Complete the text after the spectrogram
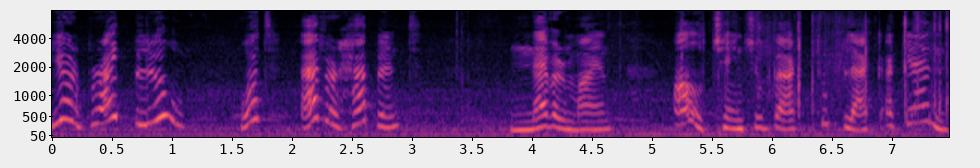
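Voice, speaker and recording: In a put-on character voice pitched high, a woman speaks at a fairly slow pace with long, frequent pauses over clear background noise. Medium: read story.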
